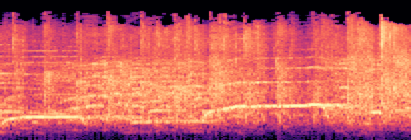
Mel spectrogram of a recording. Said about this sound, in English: You think because I'm getting applause, you're helping the show. Not. They're applauding because I'm making fun of you.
